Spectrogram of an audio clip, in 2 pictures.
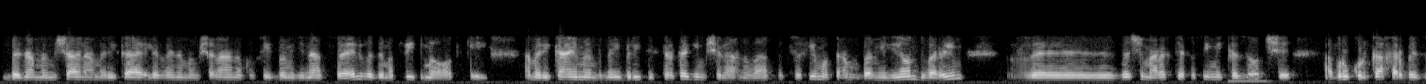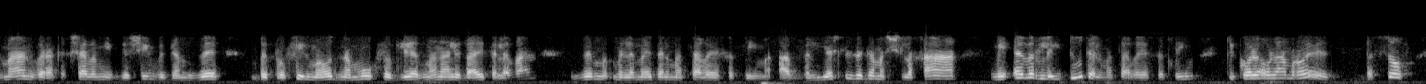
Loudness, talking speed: -19 LUFS, 140 wpm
